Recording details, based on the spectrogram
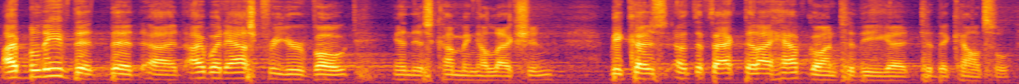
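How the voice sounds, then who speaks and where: An older man from Northern California, a city council candidate, gives an informal campaign speech in an indoor meeting room. The echoey room adds a long reverb to his bright voice, which has a medium pitch and a moderate pace.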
